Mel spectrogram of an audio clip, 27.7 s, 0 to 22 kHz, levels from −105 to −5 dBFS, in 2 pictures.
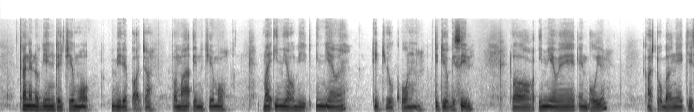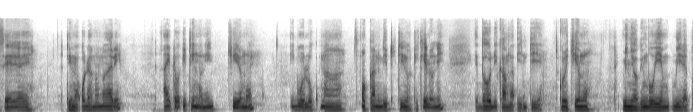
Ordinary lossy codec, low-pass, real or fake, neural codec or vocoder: MP3, 96 kbps; 10.8 kHz; fake; codec, 24 kHz, 1 kbps, SNAC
